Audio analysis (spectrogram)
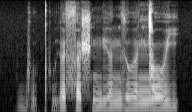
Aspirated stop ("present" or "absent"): absent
